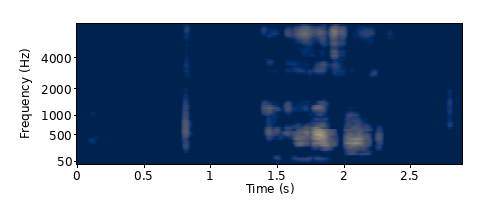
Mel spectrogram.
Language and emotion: Russian, neutral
